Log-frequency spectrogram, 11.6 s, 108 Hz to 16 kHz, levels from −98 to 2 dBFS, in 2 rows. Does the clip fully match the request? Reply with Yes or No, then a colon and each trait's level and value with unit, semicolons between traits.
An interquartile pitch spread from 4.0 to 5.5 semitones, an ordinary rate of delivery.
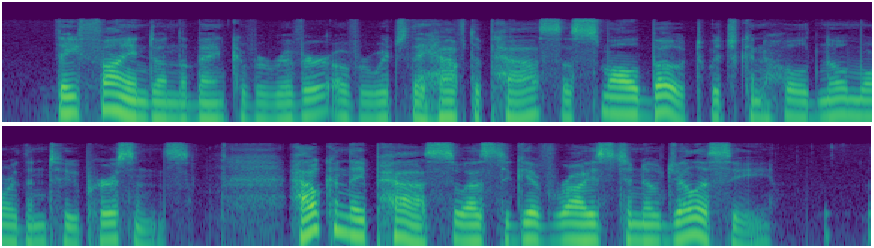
No: average, 2.8 semitones; average, 190 wpm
